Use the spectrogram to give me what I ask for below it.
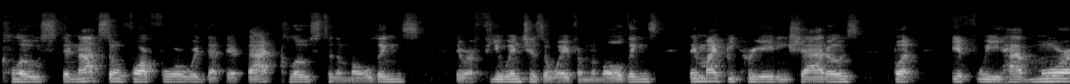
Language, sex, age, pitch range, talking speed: English, male, 30-49, 115-130 Hz, 175 wpm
